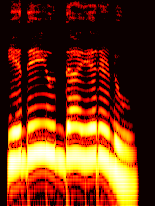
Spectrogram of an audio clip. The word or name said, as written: ಎದೆಯುದ್ದ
